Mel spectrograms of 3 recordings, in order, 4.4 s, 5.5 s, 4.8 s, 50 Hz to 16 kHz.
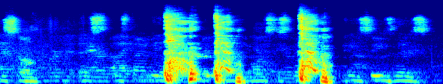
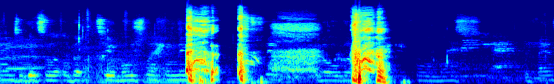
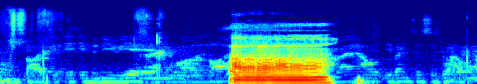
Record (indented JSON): {
  "three_cough_length": "4.4 s",
  "three_cough_amplitude": 23361,
  "three_cough_signal_mean_std_ratio": 0.4,
  "cough_length": "5.5 s",
  "cough_amplitude": 32768,
  "cough_signal_mean_std_ratio": 0.27,
  "exhalation_length": "4.8 s",
  "exhalation_amplitude": 30911,
  "exhalation_signal_mean_std_ratio": 0.39,
  "survey_phase": "beta (2021-08-13 to 2022-03-07)",
  "age": "45-64",
  "gender": "Male",
  "wearing_mask": "No",
  "symptom_none": true,
  "smoker_status": "Never smoked",
  "respiratory_condition_asthma": false,
  "respiratory_condition_other": false,
  "recruitment_source": "REACT",
  "submission_delay": "4 days",
  "covid_test_result": "Negative",
  "covid_test_method": "RT-qPCR"
}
